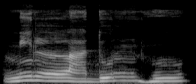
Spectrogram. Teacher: Nah, nih salah satu contoh dari idgham bila gunnah, miladunhu ya. Jadi tidak dengung, hanya ditekan saja.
